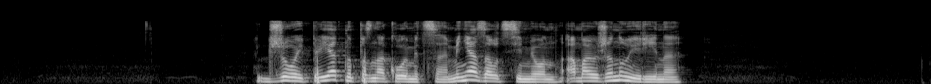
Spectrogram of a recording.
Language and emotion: Russian, neutral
